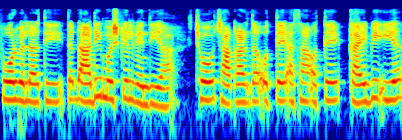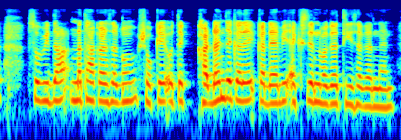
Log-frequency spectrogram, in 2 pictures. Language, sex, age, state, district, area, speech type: Sindhi, female, 30-45, Maharashtra, Thane, urban, spontaneous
